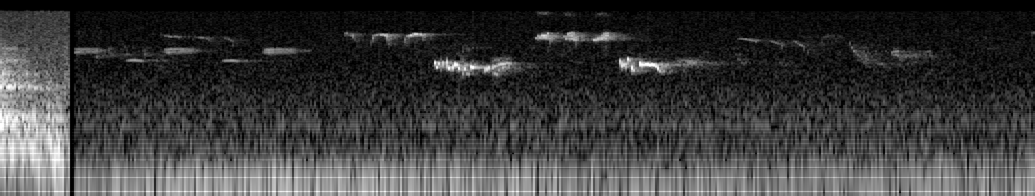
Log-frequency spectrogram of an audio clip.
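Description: Small birds chirping: a series of short, faint, high calls, the loudest few in the middle, over a faint steady background hum.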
